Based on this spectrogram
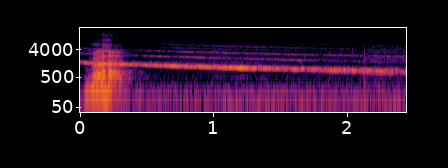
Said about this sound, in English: Oh, it's good because there's a siren going by. This is a good time. Hold for sound. Hold for New York.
